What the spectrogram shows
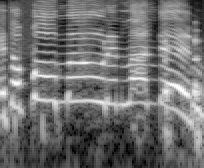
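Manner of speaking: very high, slow, drawn-out yell. Retelling what someone called out during a match: imitating someone yelling. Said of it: "And Bobby yells out".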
